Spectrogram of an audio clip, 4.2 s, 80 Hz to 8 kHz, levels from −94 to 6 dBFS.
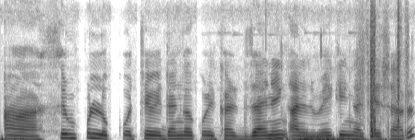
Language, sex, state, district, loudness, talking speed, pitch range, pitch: Telugu, female, Andhra Pradesh, Annamaya, -20 LUFS, 175 wpm, 180-200 Hz, 185 Hz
